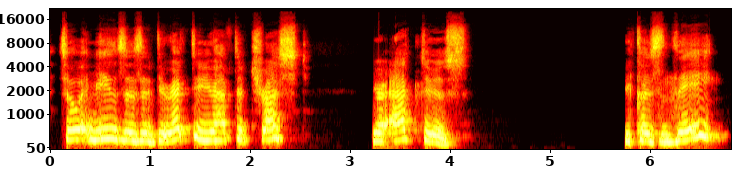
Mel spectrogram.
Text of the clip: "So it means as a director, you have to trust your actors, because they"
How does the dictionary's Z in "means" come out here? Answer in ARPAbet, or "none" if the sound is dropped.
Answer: Z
